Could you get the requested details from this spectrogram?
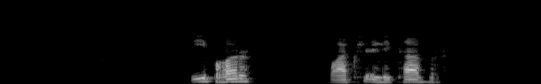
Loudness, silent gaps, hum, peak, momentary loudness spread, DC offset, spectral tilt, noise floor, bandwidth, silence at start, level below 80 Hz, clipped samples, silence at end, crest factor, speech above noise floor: -28 LUFS; 2.81-2.85 s; none; -8 dBFS; 10 LU; under 0.1%; -11 dB/octave; under -90 dBFS; 4 kHz; 1.9 s; -74 dBFS; under 0.1%; 1.05 s; 22 dB; over 63 dB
